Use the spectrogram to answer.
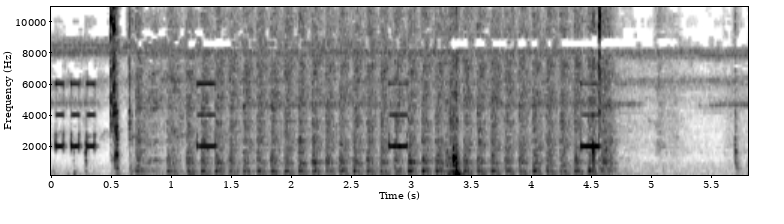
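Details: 2018 Nissan Sentra 1.8, about 35,000 miles, cranking with cam and coolant temperature sensors unplugged for testing; starter churns steadily about four seconds with no catch. Crank no start; ECM coil control suspected.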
